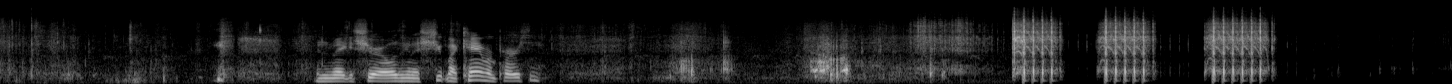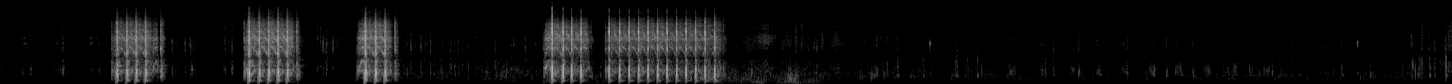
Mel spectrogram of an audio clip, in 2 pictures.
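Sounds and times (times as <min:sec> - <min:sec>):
airsoft rifle firing bursts: 0:10.1 - 0:12.8, 0:15.6 - 0:16.2, 0:17.0 - 0:18.6, 0:20.0 - 0:21.8.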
